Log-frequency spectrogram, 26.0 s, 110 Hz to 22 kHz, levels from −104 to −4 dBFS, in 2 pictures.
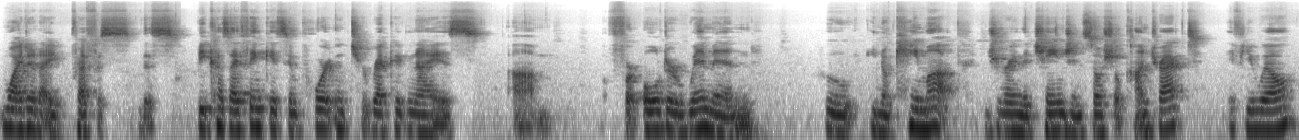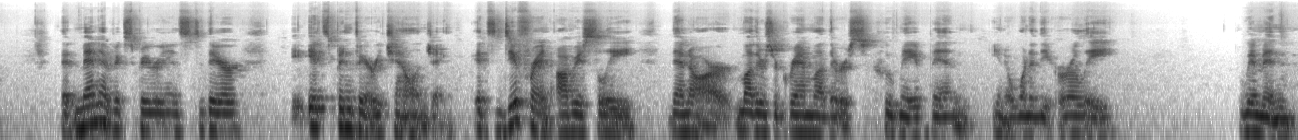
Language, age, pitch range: English, 50-69, 145-170 Hz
